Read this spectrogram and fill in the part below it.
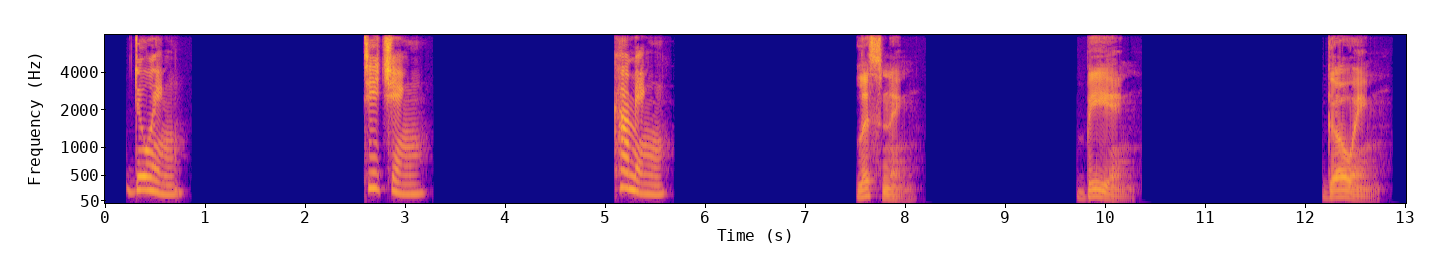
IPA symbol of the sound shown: ŋ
